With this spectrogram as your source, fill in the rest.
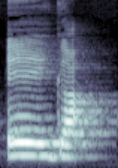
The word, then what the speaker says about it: eiga: On est censé le prononcer comme ça et non pas sensei. Donc sensei. Et le deuxième, c'est le mot eiga qui veut dire un film.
